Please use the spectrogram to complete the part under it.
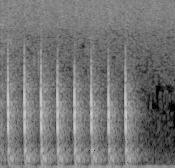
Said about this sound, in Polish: Bo ktoś puka.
